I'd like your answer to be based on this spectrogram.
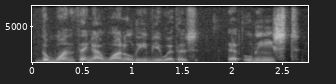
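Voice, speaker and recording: A man's voice: low-pitched, lively intonation, normal speed, crowd noise. An American man in his sixties, a professional announcer, talking reflectively about his career as in an interview. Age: 60s. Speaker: stadium announcer and voiceover artist.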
